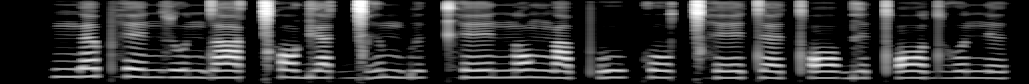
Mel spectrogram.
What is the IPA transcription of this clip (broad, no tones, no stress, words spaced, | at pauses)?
ŋɛpʰenzu ndaǀʰɔɡʲa ɡ͡ǀɪmbɪ kʰe nɔŋa pʼuko ǀʰetɛ tʼɔɡɪ tʼɔdʱʊnɪ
